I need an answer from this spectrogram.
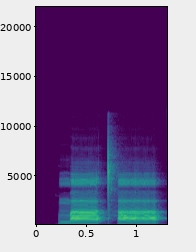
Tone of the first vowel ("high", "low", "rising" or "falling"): low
